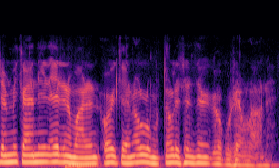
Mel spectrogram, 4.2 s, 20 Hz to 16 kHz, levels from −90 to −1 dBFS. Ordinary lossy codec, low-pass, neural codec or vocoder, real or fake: none; 7.2 kHz; none; real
